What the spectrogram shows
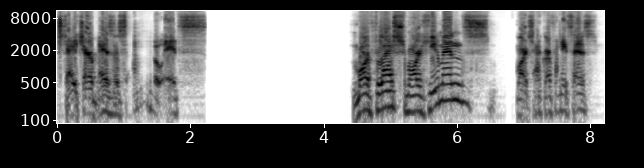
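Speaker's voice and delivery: shrill, high-pitched screeching creature voice. Voicing a strange vulture-humanoid creature calling down: high-pitched screeching creature. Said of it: "screeching down in a high pitched".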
